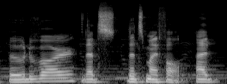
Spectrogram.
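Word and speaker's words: Bödvar: won with bodvar okay turns out it's actually pronounced bodivar that's that's my fault I sorry about that all right moving on from that back in 2017 Remy also played bodvar in the grand finals of bcx's 2v2 tournament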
